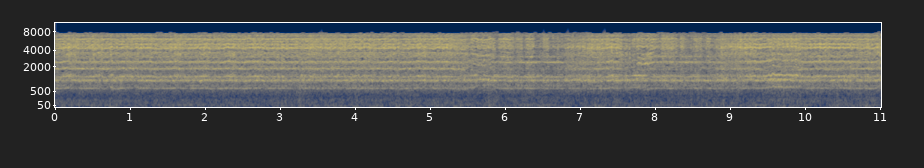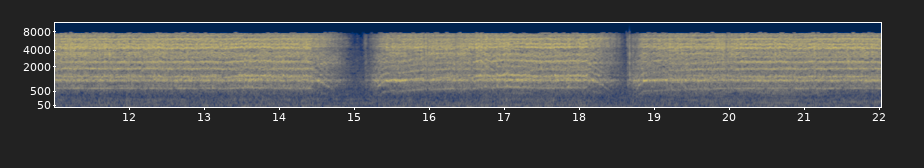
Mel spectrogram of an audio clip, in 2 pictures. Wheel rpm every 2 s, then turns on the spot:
160, 160, 160, 160, 160, 160, 150, 100, 140, 130, 160.
none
